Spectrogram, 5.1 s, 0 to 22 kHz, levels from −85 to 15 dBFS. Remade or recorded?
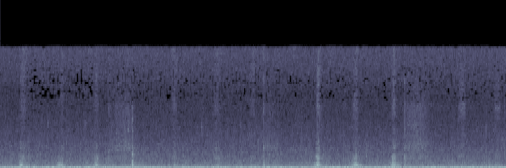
recorded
